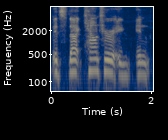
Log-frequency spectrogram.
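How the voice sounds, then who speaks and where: A male host with a fairly high voice talks in long, winding sentences that keep circling back, as if thinking aloud on a livestream. The sound is dry and close, with almost no room around it. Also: fairly even intonation, slow, a bit bright, no room sound. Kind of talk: livestream discussion. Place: lives in Calgary.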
